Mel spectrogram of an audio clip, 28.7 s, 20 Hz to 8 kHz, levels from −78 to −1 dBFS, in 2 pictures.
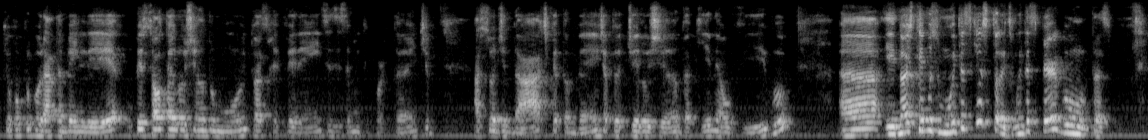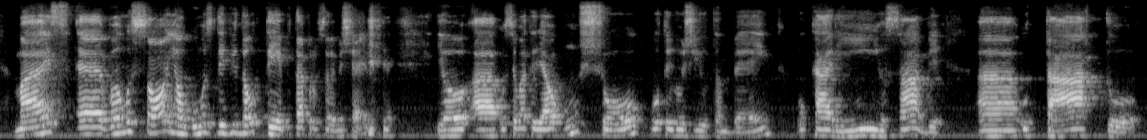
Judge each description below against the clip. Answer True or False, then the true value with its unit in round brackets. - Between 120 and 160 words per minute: True (135 wpm)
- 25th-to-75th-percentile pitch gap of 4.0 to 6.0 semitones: True (4.4 semitones)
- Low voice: True (125 Hz)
